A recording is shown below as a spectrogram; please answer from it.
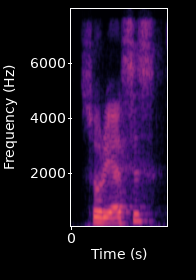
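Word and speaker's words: psoriasis: जाता है सोरियास सोरियास सोरियास यहां पे पी जो है यह साइलेंट होगा इसको नहीं पढ़ेंगे ठीक है ये एक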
